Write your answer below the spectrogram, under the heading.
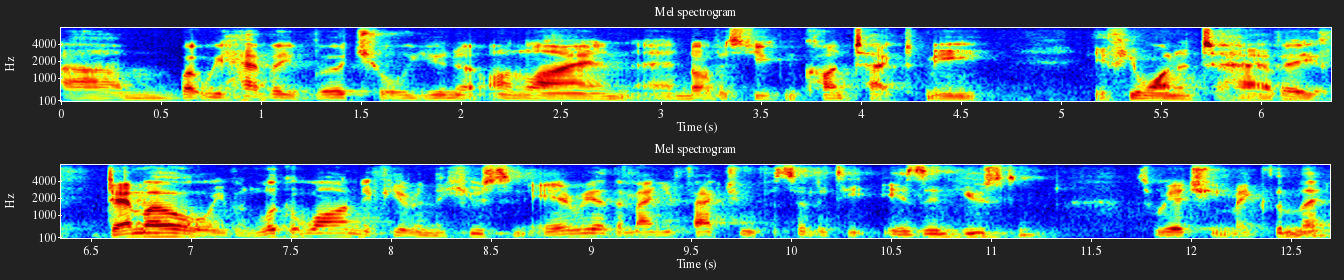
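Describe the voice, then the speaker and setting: A man with a South African accent talks at a fairly quick pace. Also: medium pitch for a man, ordinary pitch variation. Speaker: business development manager, industry presenter. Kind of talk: conference presentation. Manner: hesitant, many fillers.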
